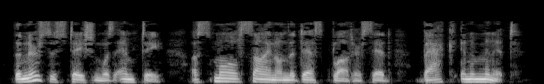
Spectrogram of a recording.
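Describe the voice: The pitch varies in an ordinary way throughout this plain reading aloud.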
